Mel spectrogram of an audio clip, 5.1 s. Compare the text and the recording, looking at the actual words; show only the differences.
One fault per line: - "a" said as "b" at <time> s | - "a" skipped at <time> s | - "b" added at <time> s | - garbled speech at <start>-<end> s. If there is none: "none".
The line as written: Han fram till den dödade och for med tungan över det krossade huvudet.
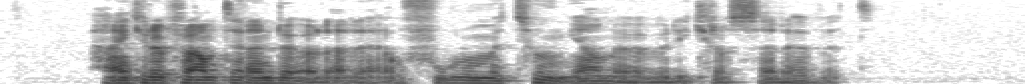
- "kröp" added at 0.7 s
